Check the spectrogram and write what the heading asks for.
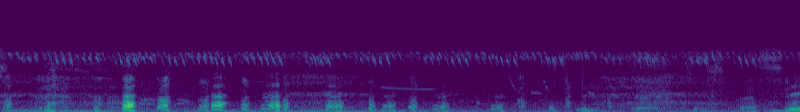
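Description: Men laughing in short, uneven bursts, with a steady high-pitched insect buzz, like crickets or grasshoppers, behind it.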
